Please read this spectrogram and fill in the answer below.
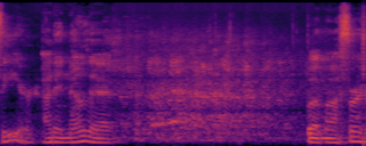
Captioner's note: audience laughing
